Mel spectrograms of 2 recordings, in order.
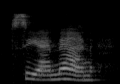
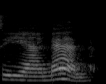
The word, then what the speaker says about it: CNN: example CNN UCLA PhD the rule is we stress the last letter of an abbreviation for example CNN UCLA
